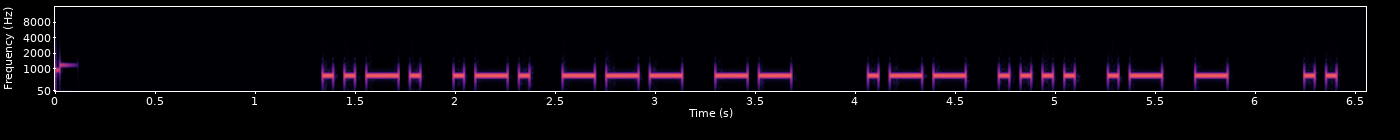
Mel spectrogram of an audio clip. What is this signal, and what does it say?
Morse code, heard as a keyed tone, about 22 wpm, 700 Hz. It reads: FROM WHAT I
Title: Sentences from Top 1000 Words - Review Part 6 - 22wpm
